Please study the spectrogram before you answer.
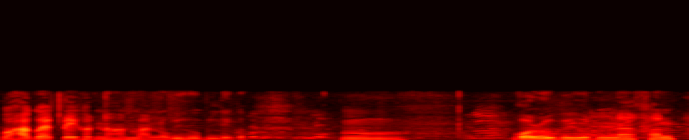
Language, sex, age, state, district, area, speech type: Assamese, female, 45-60, Assam, Dhemaji, rural, spontaneous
